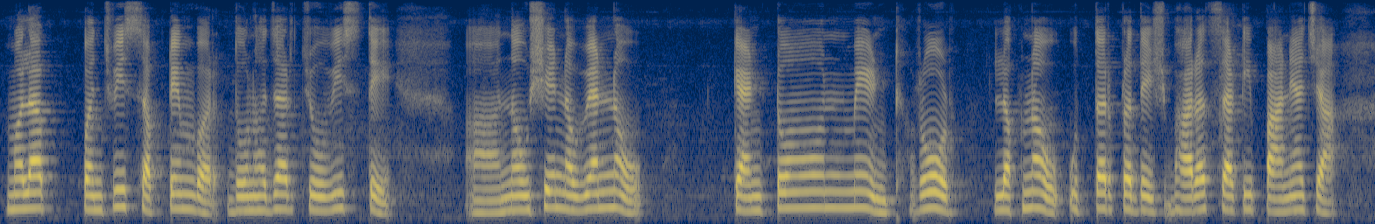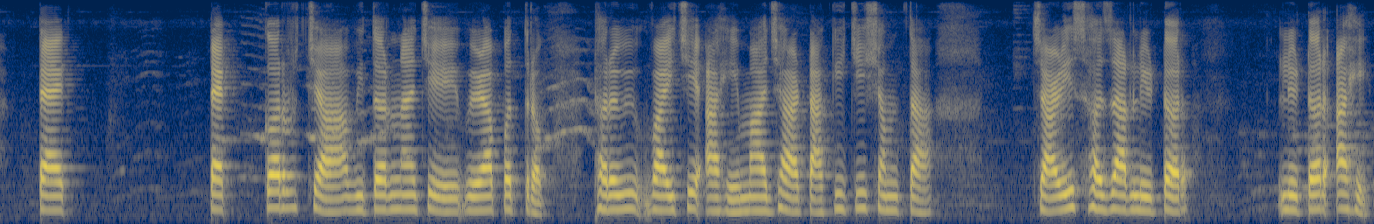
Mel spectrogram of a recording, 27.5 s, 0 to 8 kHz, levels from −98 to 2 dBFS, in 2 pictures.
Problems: background sounds at intervals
